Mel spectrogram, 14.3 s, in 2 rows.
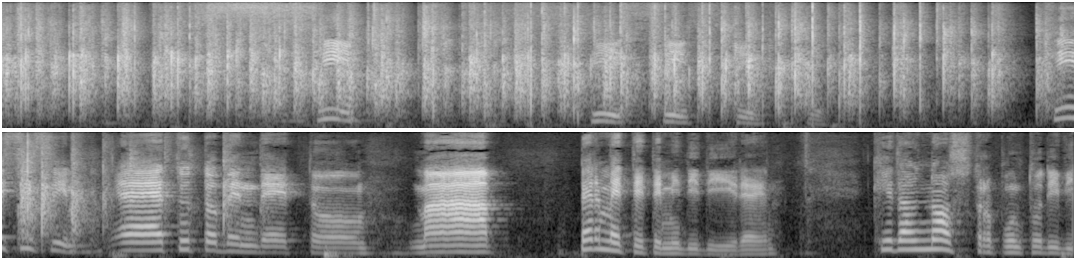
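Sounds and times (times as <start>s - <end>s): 
audience applause: 0.0s - 8.0s
speech: 2.1s - 2.6s, 3.9s - 5.8s, 7.0s - 12.4s, 13.0s - 14.2s.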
